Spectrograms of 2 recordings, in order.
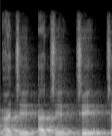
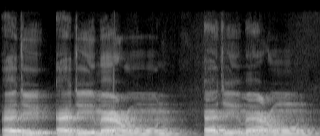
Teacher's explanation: പലർക്കും അച്ച് അച്ച് ച് ച ഒരു ചായുടെ ശബ്ദം വരും, അത് സൂക്ഷിക്കേണ്ടതാണ്. ജീം മജ്ഹൂറായ അക്ഷരമാണ്, അതിന് ഹംസ് ഉണ്ടാവുകയില്ല.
